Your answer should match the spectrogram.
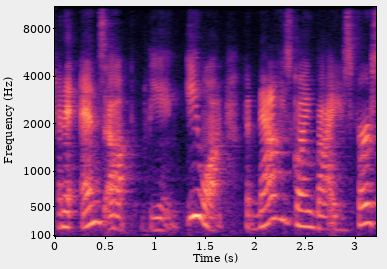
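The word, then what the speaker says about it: Iwan: The audiobook pronounced it Ewan. It's I-W-A-N. I would have assumed that it was Ewan, like Ewan McGregor. Like, that's how you would pronounce it.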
